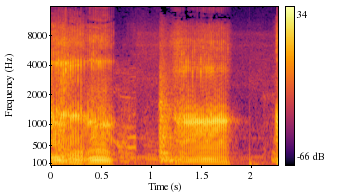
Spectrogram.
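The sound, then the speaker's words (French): A person reading a children's story imitates a pig's oink for the puppy Georges with two loud, nasal snorting grunts separated by a short pause, and a third grunt just beginning as it ends. “Les cochons font... mais les chiens font ouf.”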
